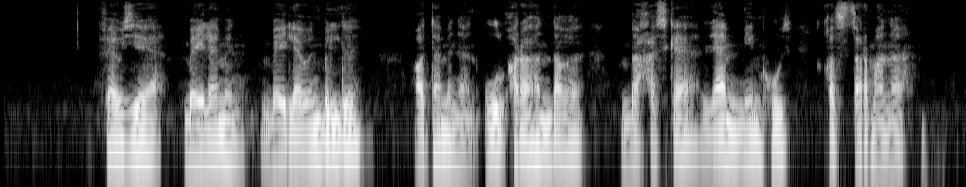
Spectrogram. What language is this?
Bashkir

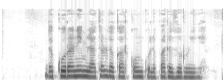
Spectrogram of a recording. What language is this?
Pashto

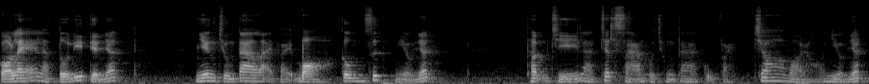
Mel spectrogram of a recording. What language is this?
Vietnamese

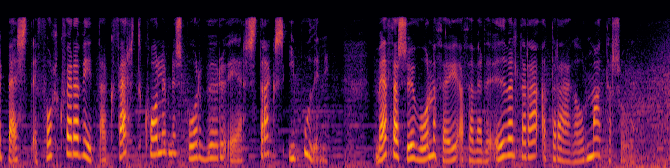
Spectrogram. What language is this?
Icelandic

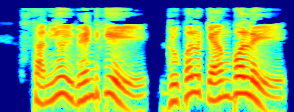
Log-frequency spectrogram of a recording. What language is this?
Bangla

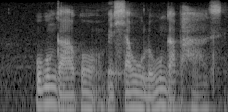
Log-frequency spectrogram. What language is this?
South Ndebele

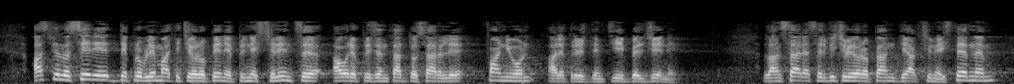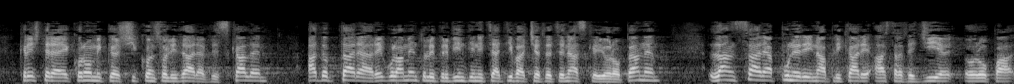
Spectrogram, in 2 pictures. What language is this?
Romanian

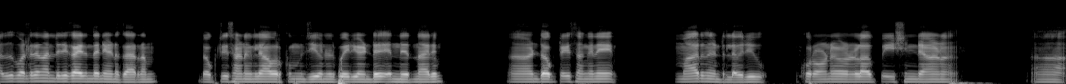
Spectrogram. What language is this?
Malayalam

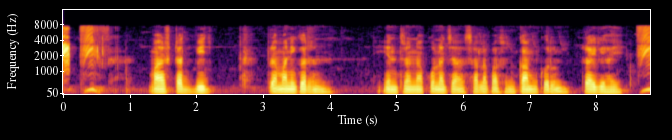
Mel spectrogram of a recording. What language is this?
Marathi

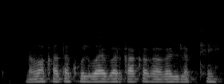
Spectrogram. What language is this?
Chhattisgarhi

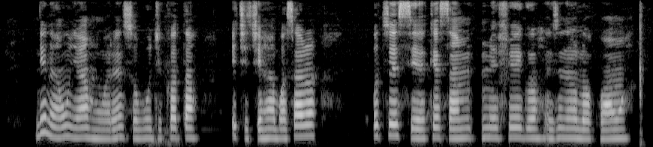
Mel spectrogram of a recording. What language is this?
Igbo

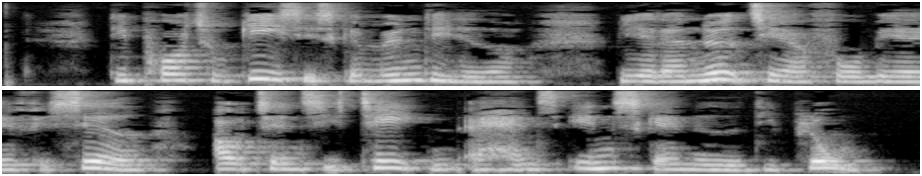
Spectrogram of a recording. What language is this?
Danish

